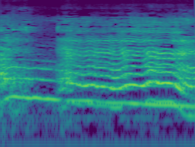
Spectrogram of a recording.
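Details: Dog lying in a weird position and 'talking', seemingly complaining about something: one long, steady, moaning howl-like whine with a wavering pitch, held for the whole stretch indoors.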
